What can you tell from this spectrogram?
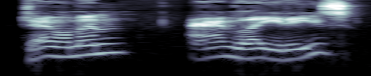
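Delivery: loud, slow showman address; Sullivan's voice. A narrator's reading. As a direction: boom it out like a boss addressing a room.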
